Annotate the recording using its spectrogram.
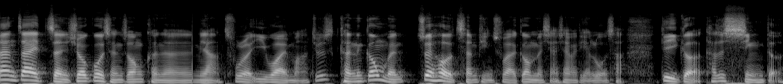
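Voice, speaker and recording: A man's medium-pitched voice at a fairly quick pace, with very wide pitch swings and hardly any pauses, in a very clean recording with a silent background. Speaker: township office tourism official. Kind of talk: casual chat.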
